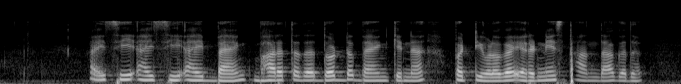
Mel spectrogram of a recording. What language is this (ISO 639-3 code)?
kan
